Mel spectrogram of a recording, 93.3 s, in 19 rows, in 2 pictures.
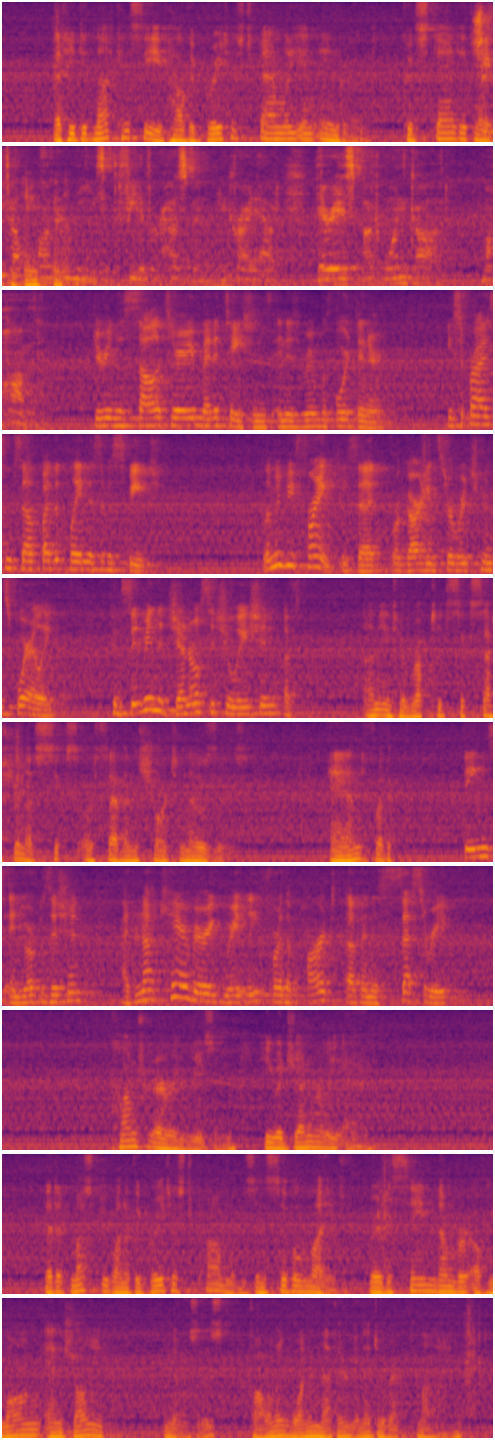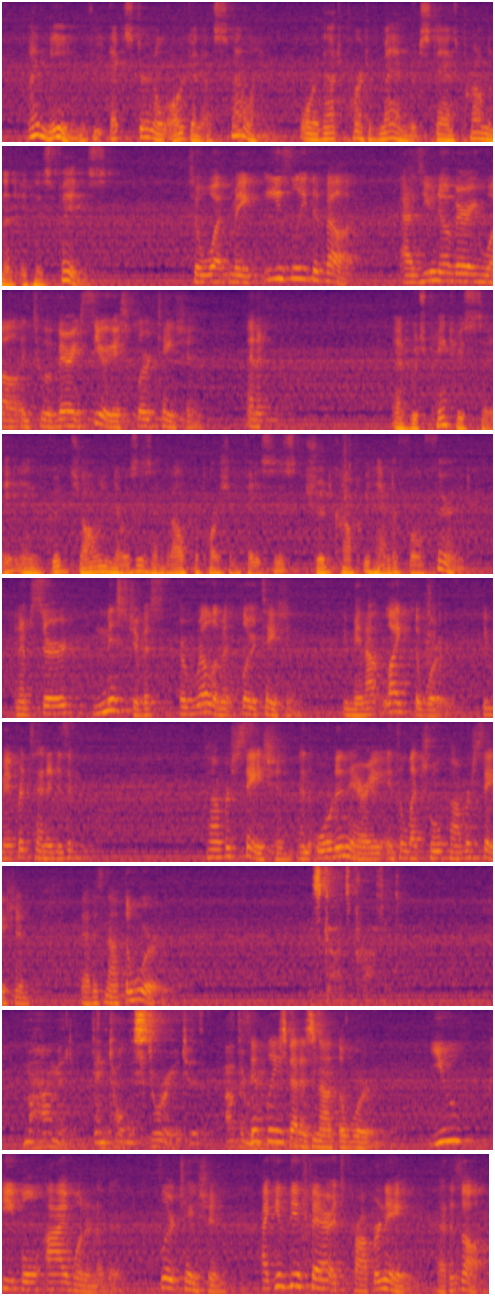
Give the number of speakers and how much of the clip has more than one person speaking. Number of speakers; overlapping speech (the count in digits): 3, about 2%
